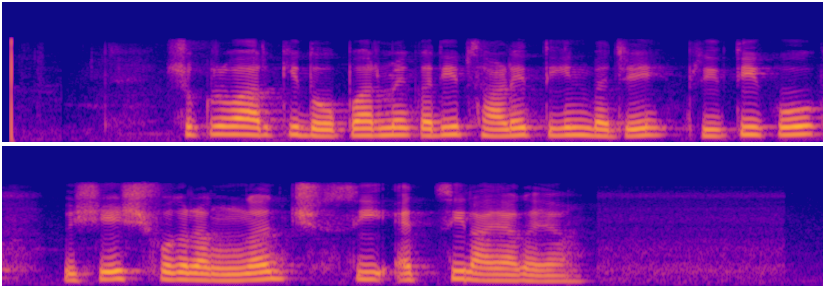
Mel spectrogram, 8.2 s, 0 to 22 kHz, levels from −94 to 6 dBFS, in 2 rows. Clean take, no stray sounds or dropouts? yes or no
yes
